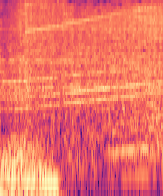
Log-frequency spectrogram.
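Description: Intro sound design: a deep bass boom fades out in the first second while a whine of several tones climbs steadily in pitch.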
